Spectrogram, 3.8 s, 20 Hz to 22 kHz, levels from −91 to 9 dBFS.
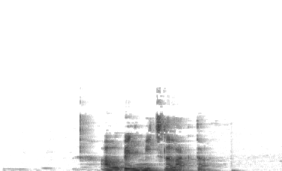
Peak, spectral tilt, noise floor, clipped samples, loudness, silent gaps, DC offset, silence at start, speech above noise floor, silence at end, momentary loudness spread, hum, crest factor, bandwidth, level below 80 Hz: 0 dBFS; -4 dB/octave; -75 dBFS; under 0.1%; -16 LUFS; none; under 0.1%; 1.05 s; 59 dB; 0.95 s; 23 LU; none; 20 dB; 9.4 kHz; -60 dBFS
